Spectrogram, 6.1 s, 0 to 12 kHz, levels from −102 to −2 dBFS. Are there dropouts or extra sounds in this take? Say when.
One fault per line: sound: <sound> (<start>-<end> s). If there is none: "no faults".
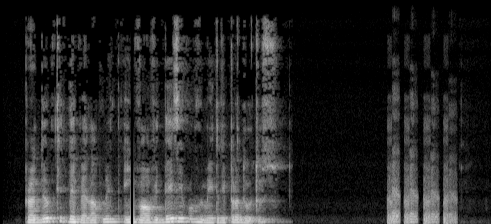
sound: dropout (1.6-1.7 s)
sound: laugh (4.8-5.7 s)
